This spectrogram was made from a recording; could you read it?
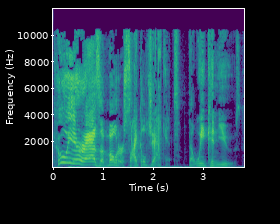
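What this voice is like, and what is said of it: Weak Paul Heyman impression. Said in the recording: “That's Paul Heyman. It's not good? ... It's not your best impression.”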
